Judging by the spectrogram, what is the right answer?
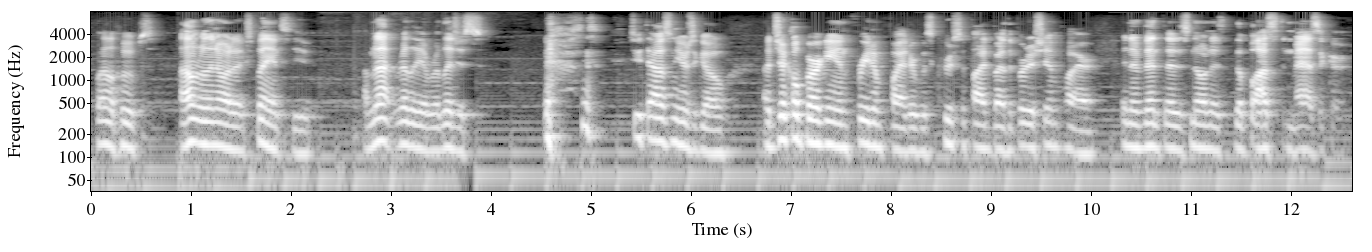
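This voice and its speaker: A man voicing a wise, formal cyborg dwarf companion who explains lore in a measured way. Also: medium pitch, steady tone, pushed and bright, muffled recording, faint music behind. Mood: calm. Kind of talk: reading game dialogue aloud.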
